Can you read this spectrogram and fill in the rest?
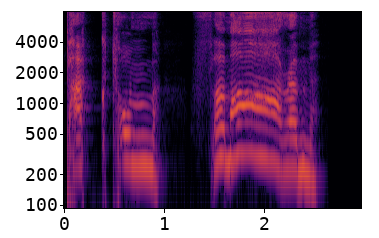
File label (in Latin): pactum flammarum commanding, incantations older female fire spells; psfx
